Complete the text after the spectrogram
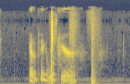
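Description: A block breaks with a short crunch.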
